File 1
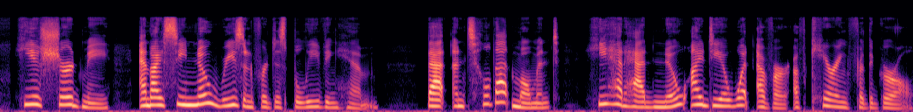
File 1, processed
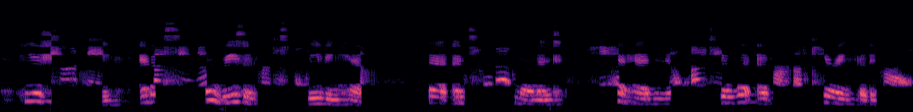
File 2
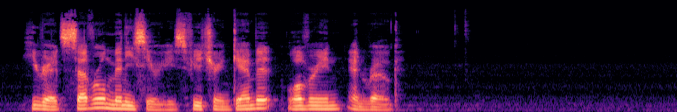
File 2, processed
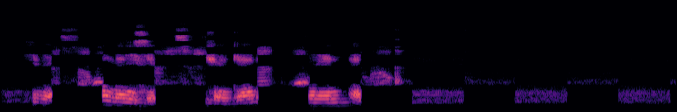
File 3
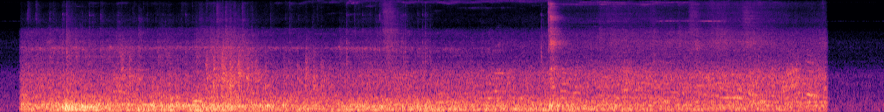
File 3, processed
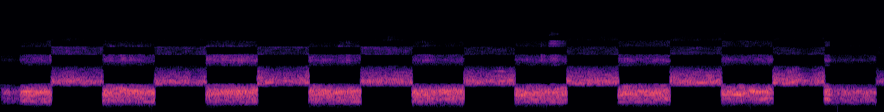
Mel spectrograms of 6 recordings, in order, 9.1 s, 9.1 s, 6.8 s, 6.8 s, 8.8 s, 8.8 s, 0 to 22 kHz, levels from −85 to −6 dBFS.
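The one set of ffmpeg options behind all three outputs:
ffmpeg -i in.wav -filter_complex "[0:a]acrossover=split=460|3000[link_01][link_02][link_03];[link_01]acompressor=threshold=-34dB:ratio=2.5[link_04];[link_04][link_02][link_03]amix=inputs=3:normalize=0,highpass=140,lowpass=5800,afreqshift=110,acrossover=split=4000[link_05][link_06];[link_06]asoftclip=type=tanh:threshold=-21.5dB[link_07];[link_05][link_07]amix=inputs=2:normalize=0,adynamicequalizer=threshold=0.0158:dfrequency=510:dqfactor=1.3:tfrequency=510:tqfactor=1.3:attack=5:release=100:ratio=0.375:range=1.5:mode=cutabove:tftype=bell,flanger=delay=22.5:depth=6.9:speed=0.24,asplit=3[link_08][link_09][link_10];[link_08]bandpass=frequency=730:width_type=q:width=8,volume=0dB[link_11];[link_09]bandpass=frequency=1090:width_type=q:width=8,volume=-6dB[link_12];[link_10]bandpass=frequency=2440:width_type=q:width=8,volume=-9dB[link_13];[link_11][link_12][link_13]amix=inputs=3:normalize=0,lowshelf=frequency=310:width_type=q:width=3:gain=-10.5,asplit=2[link_14][link_15];[link_15]adelay=16,volume=-13.5dB[link_16];[link_14][link_16]amix=inputs=2:normalize=0,areverse,acompressor=threshold=-48dB:ratio=4,areverse,acrossover=split=280[link_17][link_18];[link_17]adelay=100[link_19];[link_19][link_18]amix=inputs=2:normalize=0,afftfilt=real='re*gt(sin(2*PI*0.97*pts/sr)*(1-2*mod(floor(b*sr/1024/990),2)),0)':imag='im*gt(sin(2*PI*0.97*pts/sr)*(1-2*mod(floor(b*sr/1024/990),2)),0)':win_size=1024:overlap=0.75,volume=13dB" out.wav

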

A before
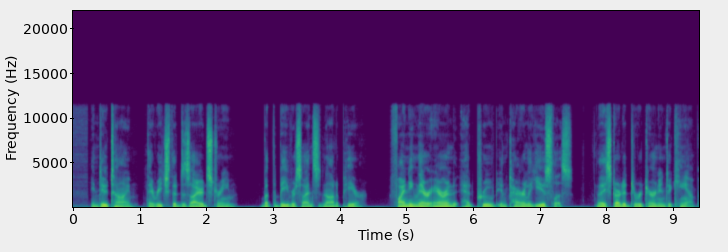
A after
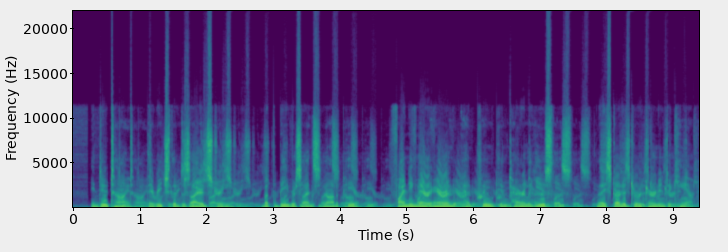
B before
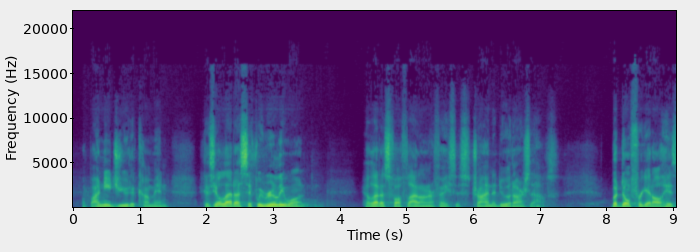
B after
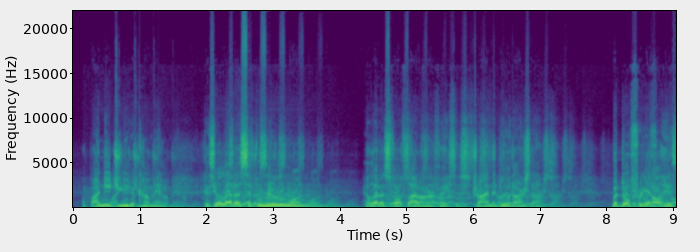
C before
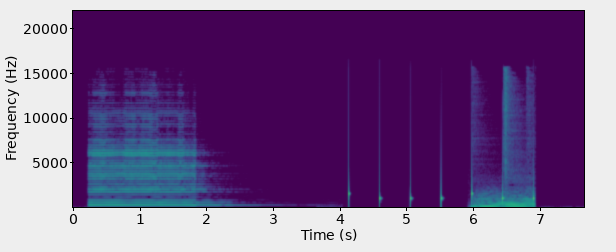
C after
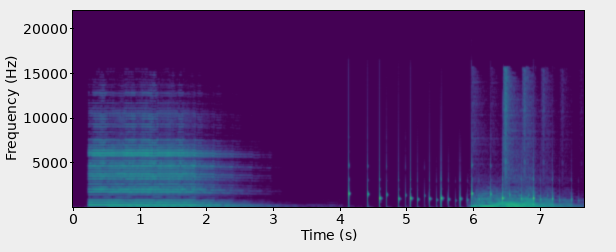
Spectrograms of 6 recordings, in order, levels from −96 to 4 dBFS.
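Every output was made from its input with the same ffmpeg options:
ffmpeg -i in.wav -filter_complex "[0:a]aeval=exprs='(tanh(5.62*val(0)+0.1)-tanh(0.1))/5.62':channel_layout=same,asplit=5[link_01][link_02][link_03][link_04][link_05];[link_02]adelay=284,afreqshift=-59,volume=-9dB[link_06];[link_03]adelay=568,afreqshift=-118,volume=-17dB[link_07];[link_04]adelay=852,afreqshift=-177,volume=-24.9dB[link_08];[link_05]adelay=1136,afreqshift=-236,volume=-32.9dB[link_09];[link_01][link_06][link_07][link_08][link_09]amix=inputs=5:normalize=0" out.wav

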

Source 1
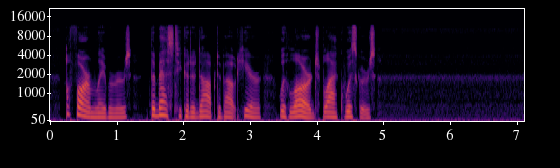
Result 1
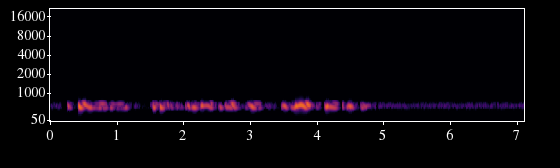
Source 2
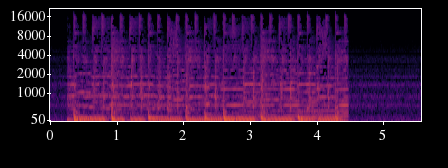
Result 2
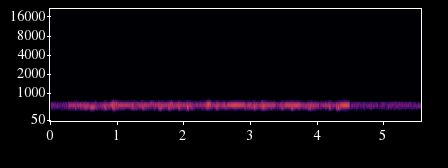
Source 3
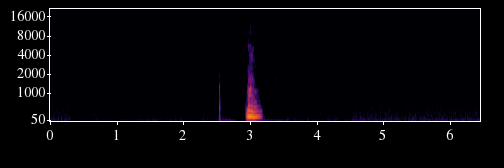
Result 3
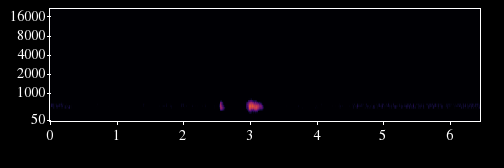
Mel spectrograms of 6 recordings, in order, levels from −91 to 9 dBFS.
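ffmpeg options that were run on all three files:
ffmpeg -i in.wav -af "asuperpass=centerf=560:order=20:qfactor=3.9,volume=7.5dB" out.wav

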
